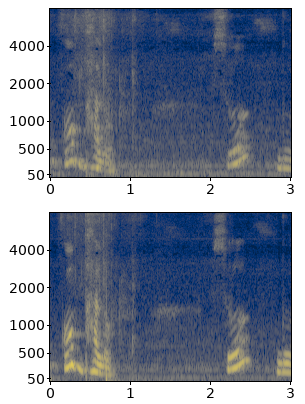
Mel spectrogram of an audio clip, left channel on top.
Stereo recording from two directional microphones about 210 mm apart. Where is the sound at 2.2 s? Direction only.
30° right (ahead or behind).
